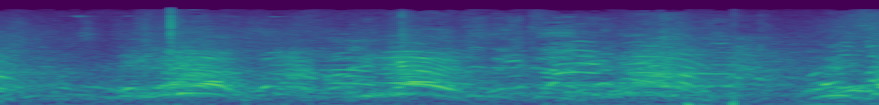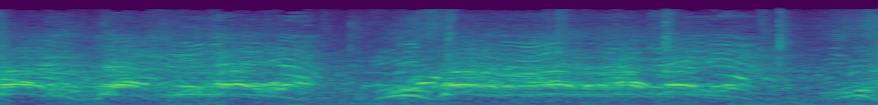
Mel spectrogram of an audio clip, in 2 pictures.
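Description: A crowd of young men chants loudly in unison outdoors.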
